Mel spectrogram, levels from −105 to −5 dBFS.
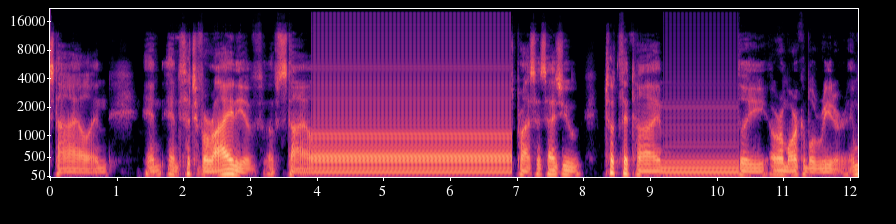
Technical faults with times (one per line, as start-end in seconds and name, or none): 3.92-6.92 system hang loop
9.20-10.32 system hang loop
